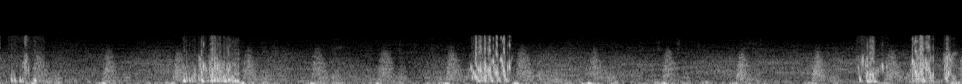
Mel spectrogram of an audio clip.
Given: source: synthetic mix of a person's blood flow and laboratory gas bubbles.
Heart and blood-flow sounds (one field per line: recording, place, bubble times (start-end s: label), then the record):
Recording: Doppler ultrasound of blood flow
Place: subclavian vein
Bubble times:
0.08-0.44 s: bubbles
1.80-2.42 s: bubbles
4.68-5.12 s: bubbles
8.55-8.90 s: bubbles
9.09-9.37 s: bubbles
9.42-9.58 s: bubbles
From the record:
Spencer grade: 2 (many but less than half of the cardiac periods contain bubble signals, singularly or in groups)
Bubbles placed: anywhere in the cardiac cycle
